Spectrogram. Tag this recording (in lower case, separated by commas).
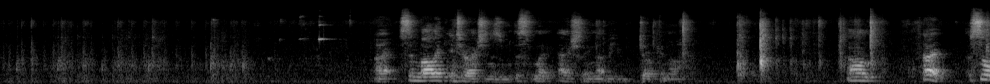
speech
